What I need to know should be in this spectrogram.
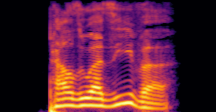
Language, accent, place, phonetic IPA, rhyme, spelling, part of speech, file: German, Germany, Berlin, [pɛʁzu̯aˈziːvə], -iːvə, persuasive, adjective, De-persuasive.ogg
- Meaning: inflection of persuasiv: 1. strong/mixed nominative/accusative feminine singular 2. strong nominative/accusative plural 3. weak nominative all-gender singular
